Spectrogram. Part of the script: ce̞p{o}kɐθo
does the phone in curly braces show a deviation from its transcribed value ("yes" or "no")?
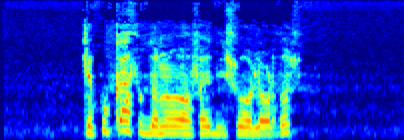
yes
